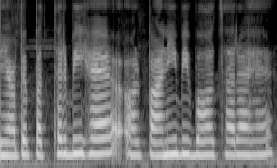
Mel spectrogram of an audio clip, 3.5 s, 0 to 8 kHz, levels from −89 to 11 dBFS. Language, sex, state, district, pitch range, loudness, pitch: Hindi, female, Jharkhand, Deoghar, 245-265 Hz, -12 LUFS, 250 Hz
